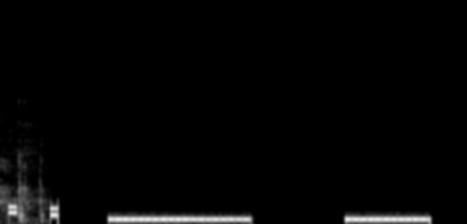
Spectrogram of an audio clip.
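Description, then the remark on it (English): A quick burst of touch-tone dialing beeps as a phone number is dialed for a call from the morning radio show Brooke and Jeffrey in the Morning, then two long, steady phone tones separated by a silent gap, clear with no voices. “We're going to dial Vince's phone number, try and get your second date update.”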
